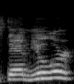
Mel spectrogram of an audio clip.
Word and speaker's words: Stan Mueller: one guy I do know how to pronounce. His name is Stan Mueller, That's right.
